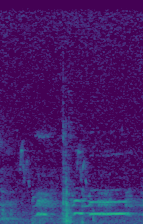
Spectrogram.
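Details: Rooster crowing on an amateur hen farm, crowing to show off to the hens and assert he is in charge; a rough onset gives way to a long, flat, sustained final note, heard at some distance.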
